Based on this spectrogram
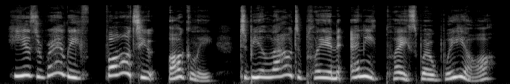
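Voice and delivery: loud, high-pitched outraged protest; haughty flowers crying out in indignation; indignant cry. A narrator's reading. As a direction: cry out in offended disdain. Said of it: "cried the tulips".

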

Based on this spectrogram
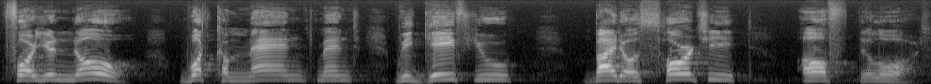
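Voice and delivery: slow, weighty Bible reading; solemn scripture reading. Acted. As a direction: read the verse slowly with gravity. Reads scripture slowly.

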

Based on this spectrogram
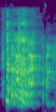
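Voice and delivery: sudden high laugh; embarrassed high laugh; high burst of laughter. Real, not acted. Caught not having read ahead.

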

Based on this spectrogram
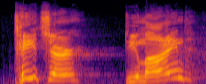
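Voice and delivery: loud, high demand at the teacher; indignant yell. Acted. Disciples calling to Jesus in the storm, indignant yell. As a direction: shout up at him, pitched high and affronted. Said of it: "We yelled at Jesus".

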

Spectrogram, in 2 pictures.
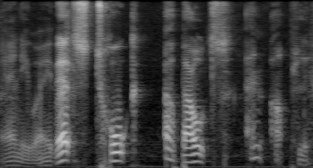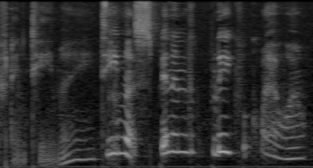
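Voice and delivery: odd put-on voice. Podcaster slipping into a silly host voice. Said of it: "I don't know why I'm speaking like this".

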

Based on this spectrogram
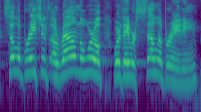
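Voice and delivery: ordinary delivery

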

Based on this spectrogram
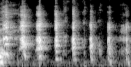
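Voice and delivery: high, loud burst of laughter; real loud laugh. Real, not acted. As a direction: burst out laughing mid-story. Laughs at own retelling.

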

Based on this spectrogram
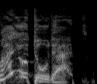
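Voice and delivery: put-on high, loud Haitian-accented father. Mimicking the Haitian father too, outraged Haitian accent. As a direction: yell it as an outraged Haitian dad. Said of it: "Haitian father too".

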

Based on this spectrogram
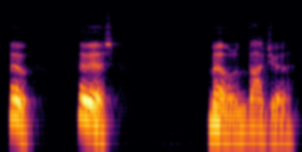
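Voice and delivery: breezy, offhand remembering; lightly airy. A narrator's reading. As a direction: toss it off lightly, as if an afterthought. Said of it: "said Toad lightly".

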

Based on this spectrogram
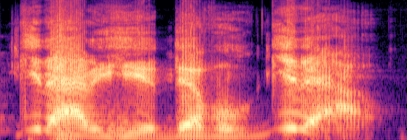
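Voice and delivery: loud hammed-up prayer warrior; mock preacher. Driver mocking an Instagram prayer live, loud preaching. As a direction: preach it like casting out a devil. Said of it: "I was like".

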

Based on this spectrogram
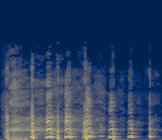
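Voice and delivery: high burst of laughter. Real, not acted. Friend laughing after quoting Lucas, high laugh.

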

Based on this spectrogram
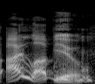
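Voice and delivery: high squeaky toy voice. Retold or imitated. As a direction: mimic the plush dog's recorded line. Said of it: "a pink dog with panties that says".

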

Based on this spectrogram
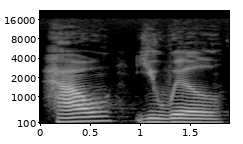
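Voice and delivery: slow emphasis. Shown as a demonstration. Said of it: "repeated phrase slowed".

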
